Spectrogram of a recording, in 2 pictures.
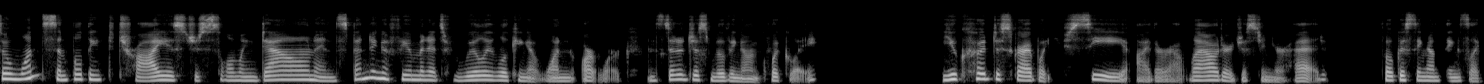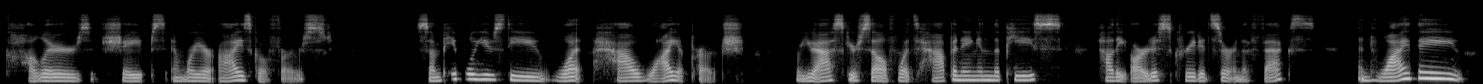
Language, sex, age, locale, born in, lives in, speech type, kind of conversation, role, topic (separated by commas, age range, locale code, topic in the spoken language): English, female, 25-29, en-US, United States, United States, read, expert-assistant, expert, How can beginners analyze and discuss art more deeply?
